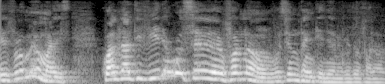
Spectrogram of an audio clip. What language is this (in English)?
Portuguese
